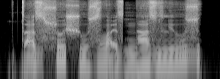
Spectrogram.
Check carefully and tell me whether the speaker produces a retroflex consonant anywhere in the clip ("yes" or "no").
no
